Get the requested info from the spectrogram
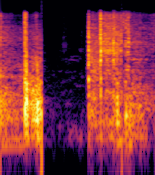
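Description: A kitchen knife slicing through packing tape and into the cardboard seam of a shipping box in two scratchy strokes: a short one at the start and a longer one beginning a little over a second in.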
